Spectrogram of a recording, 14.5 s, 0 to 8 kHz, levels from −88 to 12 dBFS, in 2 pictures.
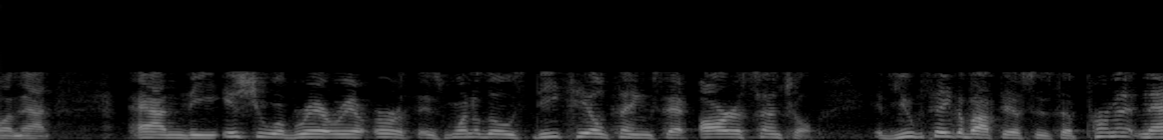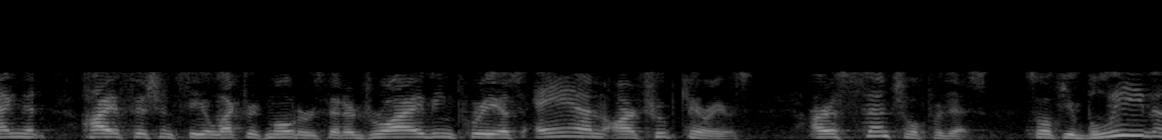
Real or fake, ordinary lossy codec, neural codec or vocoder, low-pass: real; AAC, 16 kbps; none; 7.2 kHz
